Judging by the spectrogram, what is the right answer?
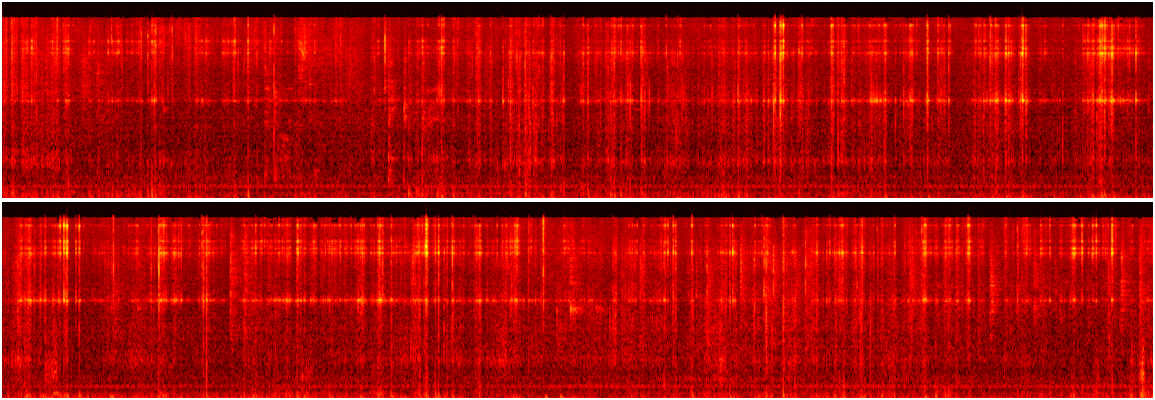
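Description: Loose dried herbs rustling and crackling in a glass jar as it is handled close to the microphone, with many small clicks and soft bumps.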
